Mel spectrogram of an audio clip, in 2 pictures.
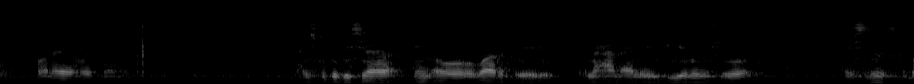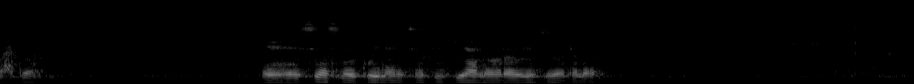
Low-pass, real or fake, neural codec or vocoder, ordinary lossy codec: none; fake; codec, 16 kHz, 16 kbps, FunCodec, trained on Chinese and English, 50 frames a second; none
